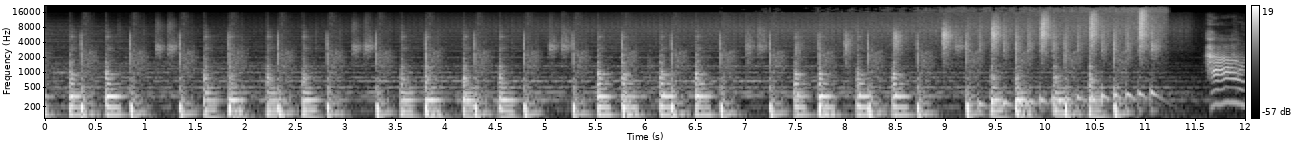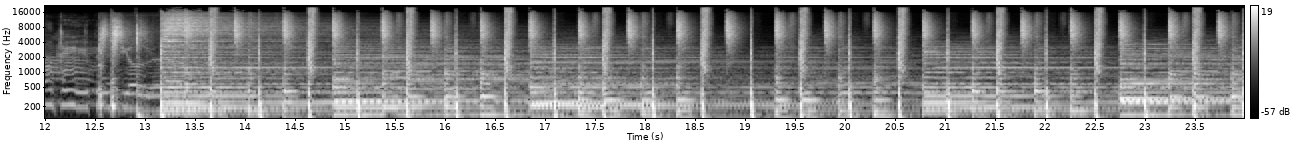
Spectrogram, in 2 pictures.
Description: no Backing Vocals Dance 3:29 Buy £1.50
